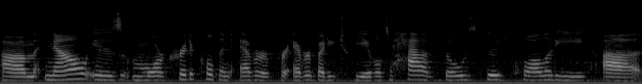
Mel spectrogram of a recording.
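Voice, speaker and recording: In a Canadian accent, a woman talks at a moderate pace, with audible room echo around her. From northern British Columbia, Canada. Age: 50s. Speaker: member of the public addressing council. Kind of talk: public delegation speech. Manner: hesitant with many fillers.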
